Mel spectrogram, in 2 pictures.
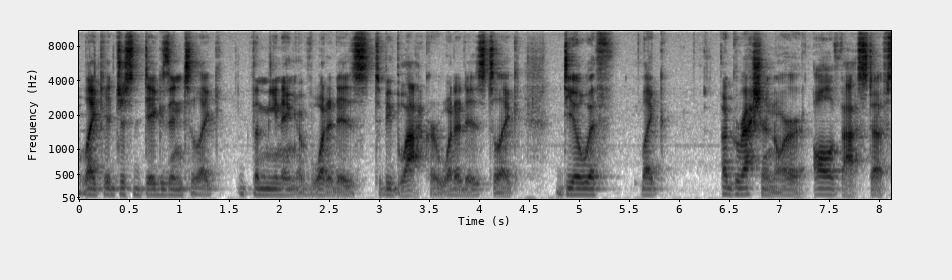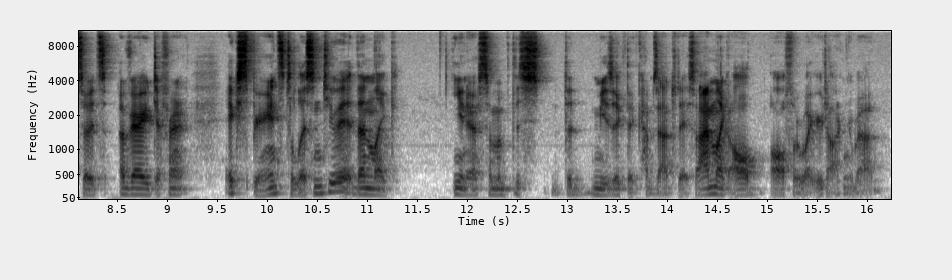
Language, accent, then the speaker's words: English; the Berkshires, Massachusetts, United States; growing up in the Berkshires, being 75% white, partially Asian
